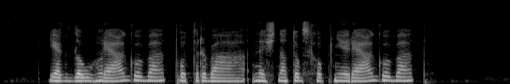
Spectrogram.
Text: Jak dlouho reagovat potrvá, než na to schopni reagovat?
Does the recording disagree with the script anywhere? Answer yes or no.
no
